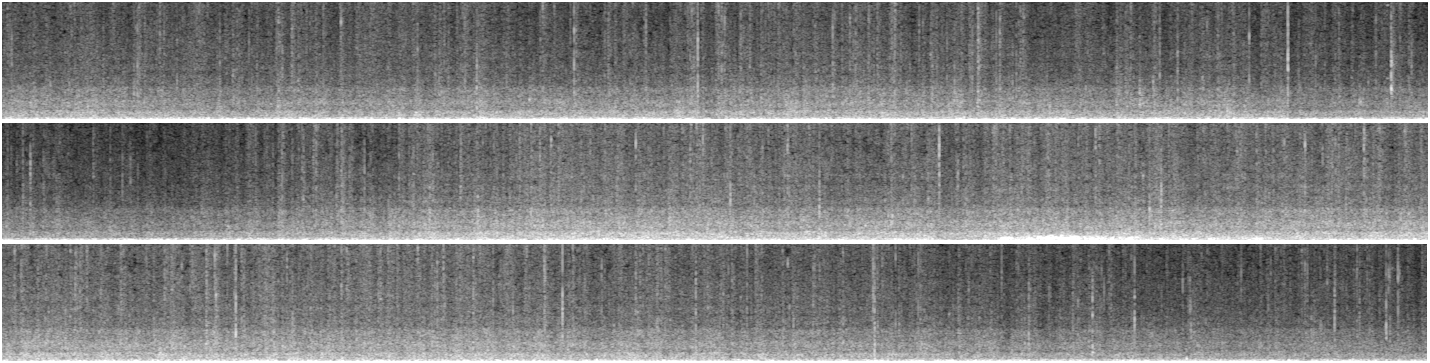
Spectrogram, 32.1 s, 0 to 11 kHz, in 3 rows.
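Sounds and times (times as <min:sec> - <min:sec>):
steady rain falling: 0:00.0 - 0:32.0
low rumble of thunder: 0:11.2 - 0:32.0.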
